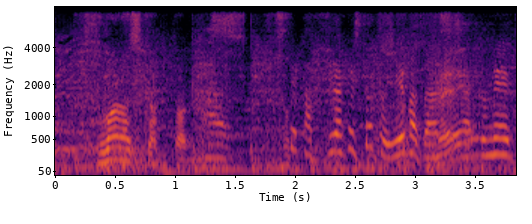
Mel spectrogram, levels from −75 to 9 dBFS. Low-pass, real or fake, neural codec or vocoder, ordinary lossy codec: 7.2 kHz; fake; codec, 16 kHz in and 24 kHz out, 2.2 kbps, FireRedTTS-2 codec; none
